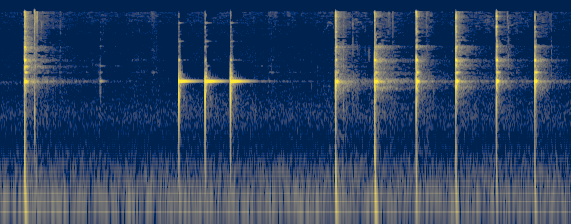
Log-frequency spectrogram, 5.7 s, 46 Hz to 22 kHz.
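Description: A thin, flat, solid limestone slab is held in one hand and knocked repeatedly with the other hand while being tuned. It gives 11 short, ringing clinks at a bright pitch of about 2.3 kHz, each fading quickly.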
